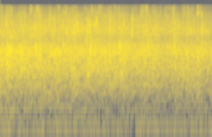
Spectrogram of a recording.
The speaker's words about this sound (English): would you give him the biggest round of applause that you've given him in a long time?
